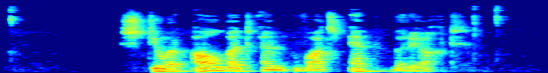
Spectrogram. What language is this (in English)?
Western Frisian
